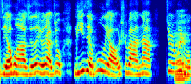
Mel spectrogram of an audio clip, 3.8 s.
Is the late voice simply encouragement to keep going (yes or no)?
yes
